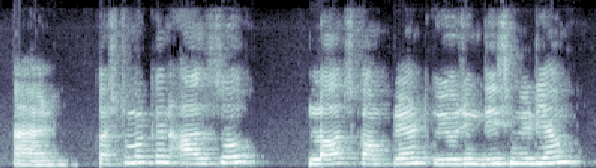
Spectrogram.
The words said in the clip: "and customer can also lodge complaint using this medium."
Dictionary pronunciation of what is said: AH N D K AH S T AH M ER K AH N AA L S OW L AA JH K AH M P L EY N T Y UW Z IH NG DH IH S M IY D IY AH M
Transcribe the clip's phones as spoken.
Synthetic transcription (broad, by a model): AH N D K AH S T AH M ER K AH N AA L S OW L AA CH K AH M P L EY N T Y UW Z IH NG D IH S M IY D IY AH M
